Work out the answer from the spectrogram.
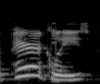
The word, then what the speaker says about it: Pericles: best under their leader Pericles which rhymes with Hercules so we can think of it as being the very best Pericles um is their leader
